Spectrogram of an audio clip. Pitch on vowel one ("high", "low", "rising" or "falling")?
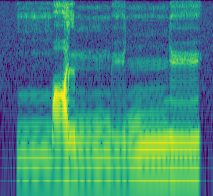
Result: low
